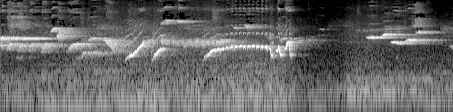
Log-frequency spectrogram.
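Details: White-rumped shama song for training a lethargic shama to sing hard: layered whistles at several pitches, then three sweeping upward-curving notes, a brief pause, and softer high whistled phrases.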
